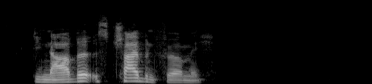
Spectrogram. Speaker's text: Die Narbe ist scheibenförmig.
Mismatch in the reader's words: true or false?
false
